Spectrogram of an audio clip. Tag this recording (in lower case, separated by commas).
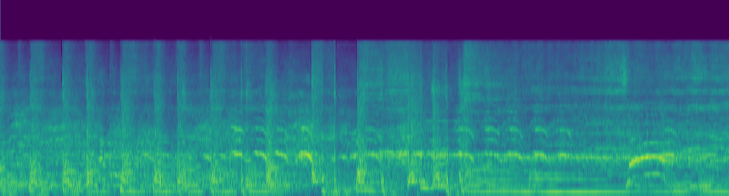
music, speech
